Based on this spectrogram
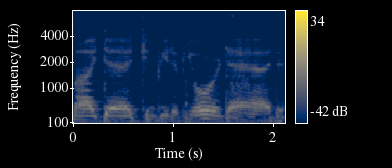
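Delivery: gravelly villain voice, very low and very slow. Imitating a game boss's expected line: imitating a gravelly game villain voice. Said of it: "in that gravelly voice".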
